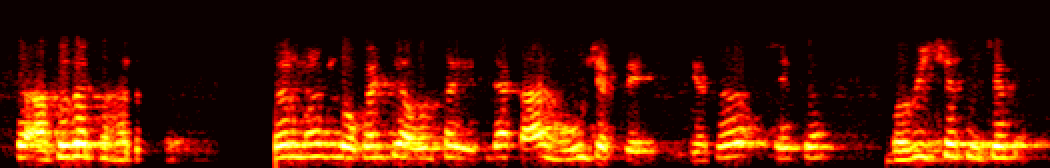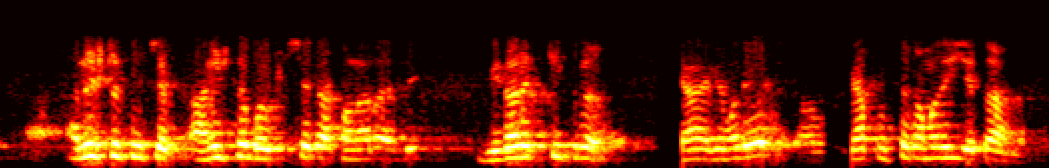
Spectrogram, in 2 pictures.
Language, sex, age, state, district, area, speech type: Marathi, male, 60+, Maharashtra, Satara, urban, conversation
